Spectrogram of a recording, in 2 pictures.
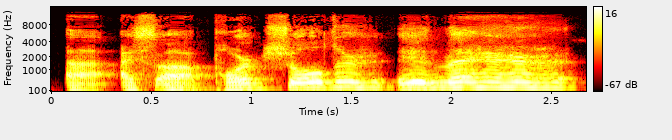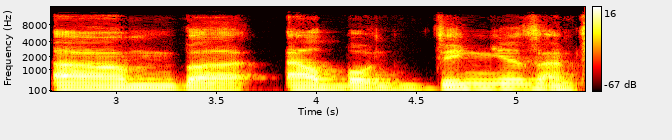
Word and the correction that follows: albóndigas: Albóndigas, the meatballs, yeah, our prepared meatballs, yeah.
